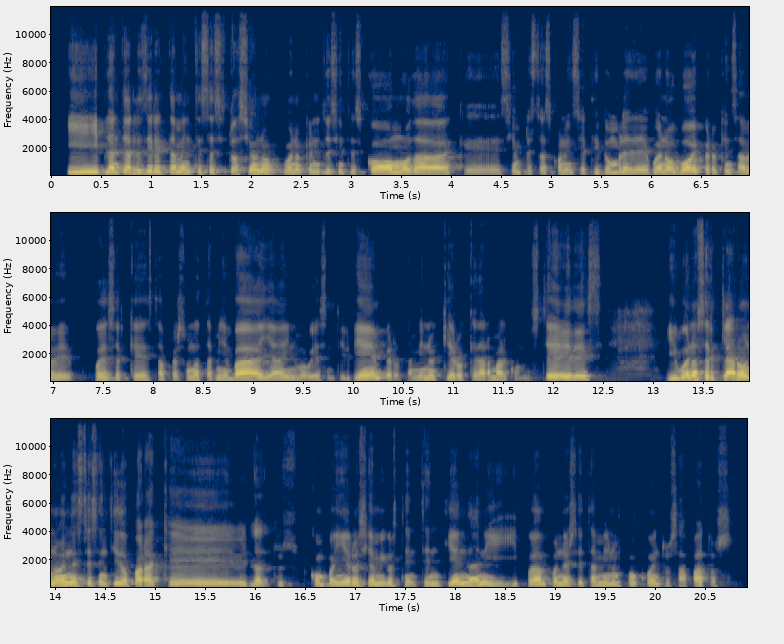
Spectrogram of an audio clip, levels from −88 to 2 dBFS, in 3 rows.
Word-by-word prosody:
y 150 +1 +4
plantearles 180 +6 +2
directamente 165 -1 0
esa 160 -1 -5
situación, 150 +6 -2
¿no? 165 -3 +2
Bueno, 140 0 -3
que 135 - -7
no 135 - -5
te 140 +1 -6
sientes 130 -2 -11
cómoda, 155 -3 +4
que - - -9
siempre 135 -1 -10
estás 130 - -11
con 130 - -7
la - - -3
incertidumbre 125 +1 -4
de: 120 -1 -2
"Bueno, 130 +1 +1
voy, 155 +3 +3
pero 125 -1 -5
quién 130 +2 -7
sabe, 130 -2 -3 0.2
puede 130 -1 -2
ser 130 0 -12
que 120 -2 -5
esta 120 +1 -9
persona 120 -1 -5
también 125 0 -7
vaya 145 -2 +5
y 130 - -3
no 125 - -7
me - - -6
voy 120 - -7
a - - -8
sentir - - -19
bien, 150 +1 +2
pero - - -6
también 120 +1 -8
no 125 0 -3
quiero 125 -2 -4
quedar 115 -1 -3
mal 115 0 -2
con - - -22
ustedes". 145 0 +1 0.6
Y 130 - -2
bueno, 235 - +6
ser 185 -5 0
claro, 185 -6 +7
¿no? 195 +5 +5
En 195 -2 +6
este 185 -2 -2
sentido, 170 +3 -1
para 120 -7 +2
que 125 -1 0
la 125 0 -2
tus 130 0 -17
compañeros 160 +6 0
y - - +2
amigos 140 +6 0
ten 120 - -7
te - - -9
entiendan 160 - +2
y 120 -1 -5
y - - -7
puedan 145 +3 +2
ponerse 135 +1 -3
también 125 +1 -3
un 140 - -5
poco 135 0 -5
en 125 - -2
tus 120 - -17
zapatos. 115 +1 -5
135 Hz, 210 wpm, -22 LUFS, 125-155 Hz, 0.6 s, claro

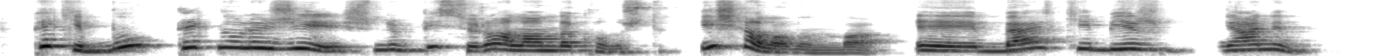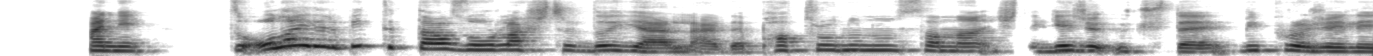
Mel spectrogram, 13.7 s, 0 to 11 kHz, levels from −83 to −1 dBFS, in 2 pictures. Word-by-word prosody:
Peki, 445 - +5
bu - - +6
teknolojiyi 360 - +3
şimdi 250 +4 -6
bir 435 - +1
sürü 435 -4 -2
alanda 240 -4 +3
konuştuk. 180 -3 -10
İş 450 +2 +2
alanında, 140 - 0 0.2
eee, 230 -3 +3
belki 315 - -1
bir, 295 -2 0 0.3
yani, 270 -2 -2 0.7
hani, 225 -2 0 0.4
d - - 0
olayları 465 -3 +3
bir 470 0 -2
tık 395 -2 -6
daha 320 -1 +5
zorlaştırdığı 265 -3 -1
yerlerde, 180 -8 -4
patronunun 255 +1 -4
sana 225 -4 -5
işte 205 -1 -15
gece 240 +1 +1
3'te 190 -2 -6
bir 245 0 -6
projeyle 205 -6 0
250 Hz, 125 wpm, -19 LUFS, 210-320 Hz, 0.7 s, bu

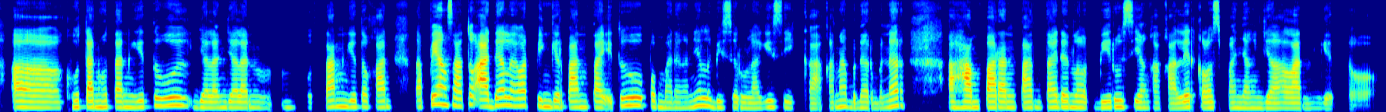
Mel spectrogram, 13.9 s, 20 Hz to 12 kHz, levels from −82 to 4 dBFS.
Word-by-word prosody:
eee 170 -2 +3
,hutan-hutan 185 -1 +1
gitu 225 +6 +1
jalan-jalan, 170 0 -1 0.2
mmm, 175 +3 -16 0.2
hutan 185 +3 -1
gitu 190 0 -3
kan, 180 +1 0 0.2
tapi - - -6
yang 270 - +6
1 220 +4 +2
ada 205 +2 +8
lewat 220 0 +1
pinggir 190 -2 -2
pantai. 180 -1 0
Itu 235 +1 +3
pemandangannya 175 0 -5
lebih 180 -3 -4
seru 165 -2 -5
lagi 155 +4 -4
sih, 170 -3 -7
Kak, 150 +1 -7
karena 190 +4 -3
benar-benar, 170 +4 -3 0.4
eee, - - +3
hamparan 175 0 +4
pantai 175 +1 -1
dan 175 -1 0
laut 170 -2 -3
biru 175 +4 -1
sih 185 -1 0
yang 170 - -5
Kakak 160 -2 -4
lihat 175 +1 +1
kalau 165 +1 -1
sepanjang 160 -1 -5
jalan, 155 0 +1 0.2
gitu. - - -12
175 Hz, 165 wpm, -25 LUFS, 170-190 Hz, 0.4 s, ada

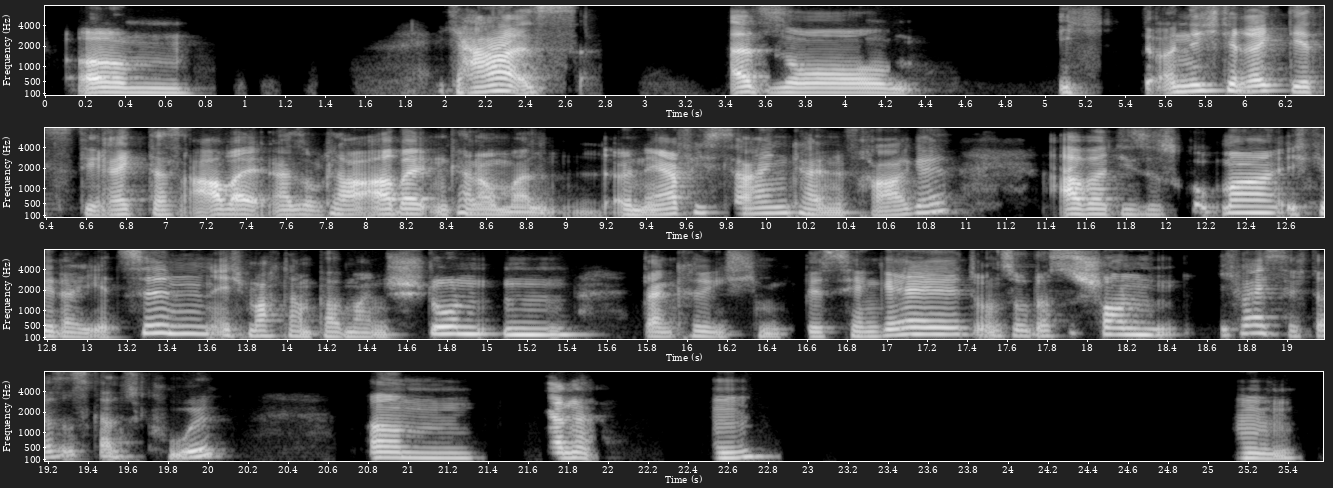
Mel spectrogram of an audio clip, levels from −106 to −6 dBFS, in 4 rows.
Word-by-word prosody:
Ähm. 150 -4 +4 1.2
Ja, - - +8
es - - -2 0.8
Also, 150 -1 +3 0.8
ich - - -9 0.3
ah, 160 - -1
nicht 200 +4 +2
direkt 195 -1 +4
jetzt 165 -1 -1
direkt 150 +2 -1
das 145 0 -3
Arbeiten. - - +4
Also, 150 0 -3
klar, 155 +2 +3
Arbeiten 165 +1 +5
kann - - -3
auch 80 - 0
mal, 75 -2 -4 0.3
äh, 155 - -3
nervig 180 +7 +1
sein, 195 -1 -1
keine 70 - -3
Frage. 165 - -2 0.5
Aber 165 0 +5
dieses: 155 -2 -12
„Guck 195 - -10
mal, 210 0 +5
ich - - -9
gehe 170 - -3
da 150 - -5
jetzt 130 -2 -8
hin, 250 -2 0
ich 185 -2 -6
mache 170 0 -3
da - - -7
'n - - -7
paar 150 - -6
meine 145 -1 -7
Stunden, 230 - -1 0.3
dann 145 - -1
kriege 160 -1 -7
ich 105 - -14
'n 80 -1 -10
bisschen 150 +1 -6
Geld 220 +3 +2
und - - -6
so“, 175 0 -7
das 170 0 -8
ist 260 - -2
schon 210 0 -1
ich 190 - -13
weiß 255 0 -3
nicht, 165 - -14
das 185 +3 -6
ist - - -11
ganz 215 +2 -9
cool. - - -2 0.7
Ähm, 170 -2 -2 0.3
dann, 170 0 +2 0.7
äh 170 - -2
Mhm. 210 +4 -5 2.3
Mhm. 165 0 -4
170 Hz, 145 wpm, -23 LUFS, 150-205 Hz, 2.3 s, Ja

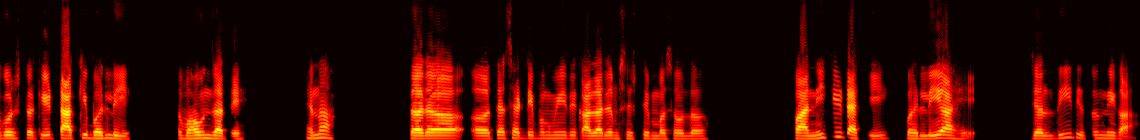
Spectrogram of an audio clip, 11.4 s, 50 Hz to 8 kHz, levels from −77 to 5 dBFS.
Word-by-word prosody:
गोष्ट 175 +1 -2
की 175 0 +1
टाकी 175 +3 +7
भरली 170 -3 -1 0.5
तर - - -6
वाहून 175 +2 +2
जाते, 155 -3 +2
आहे 155 +3 -15
ना. 205 0 -1 0.8
तर 165 0 +8
अ, 170 0 +6
अ, 160 0 +1
त्यासाठी 175 -1 -3
मग 175 +1 -10
मी 175 0 -5
एक 165 - -7
अलार्म 165 +1 +3
सिस्टम 165 -1 -10
बसवलं. 155 -1 -6 0.9
पाण्याची 175 +10 +2
टाकी 165 -3 +1 0.2
भरली 165 +2 -1
आहे, 175 -5 +2 0.6
जल्दी 165 +5 -4
तिथून 175 -1 -10
निघा. 170 -1 -3
170 Hz, 135 wpm, -23 LUFS, 160-175 Hz, 0.9 s, तर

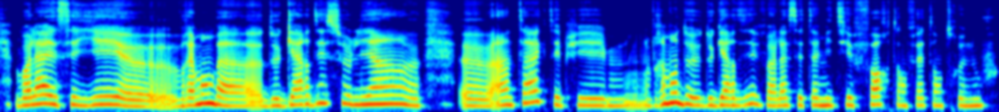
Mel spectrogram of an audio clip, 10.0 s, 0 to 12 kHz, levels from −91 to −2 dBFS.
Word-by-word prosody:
voilà 235 +6 +4
essayer, 235 0 +1
heu, 185 -3 -1
vraiment 220 +8 +5
bah, 200 - +2
de 205 +2 -2
garder 235 +6 -1
ce 280 0 -6
lien, 250 -1 +3
heu - - -8 0.4
heu, 200 -1 -1
intact 290 +9 -1
et 230 - -2
puis, 210 -1 -3
mmh, 200 +1 -7
vraiment 260 +8 +5
de 245 -4 +2
de 215 +1 -4
garder 225 +3 -1
voilà 210 0 -2
cette 215 +1 -7
amitié 215 0 -1
forte 235 +2 -3
en 205 -1 -6
fait 215 +1 -11
entre 205 +1 -8
nous. 205 +1 -3
220 Hz, 160 wpm, -23 LUFS, 205-245 Hz, 0.4 s, vraiment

